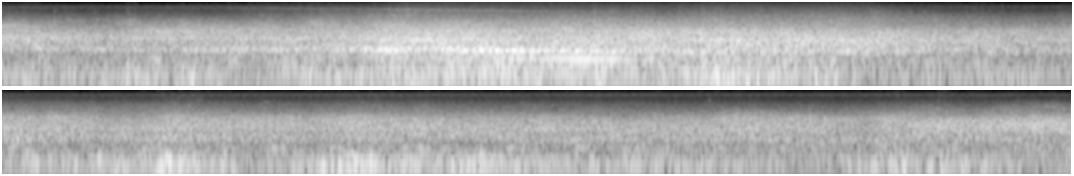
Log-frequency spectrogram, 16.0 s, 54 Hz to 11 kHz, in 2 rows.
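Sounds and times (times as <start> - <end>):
wind rumble on microphone: 0.0 - 16.0
vehicle passing: 0.1 - 8.7.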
